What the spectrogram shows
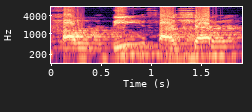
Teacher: tipis tarkik ya karena rnya berharakat kasrah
